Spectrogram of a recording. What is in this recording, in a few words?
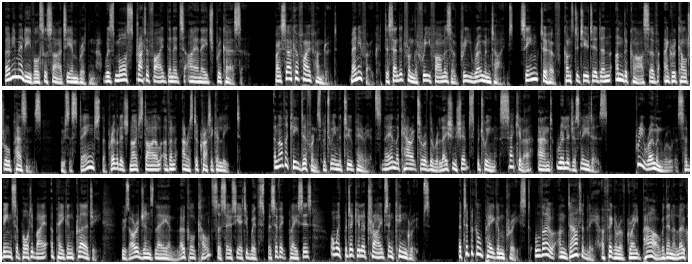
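English UK, Audiobook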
